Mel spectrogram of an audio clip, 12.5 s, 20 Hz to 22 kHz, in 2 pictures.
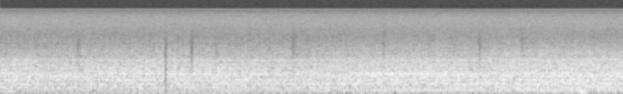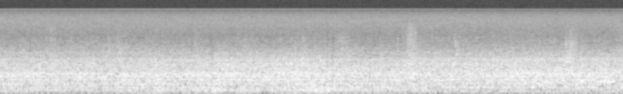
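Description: DAF 2800 lorry's diesel engine running steadily as it pulls a wide load at walking pace, a low continuous hum that grows slightly louder toward the end.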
